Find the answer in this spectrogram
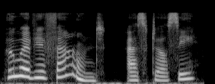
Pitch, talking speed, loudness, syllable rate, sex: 280 Hz, 165 wpm, -19 LUFS, 4.5 syllables/s, female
